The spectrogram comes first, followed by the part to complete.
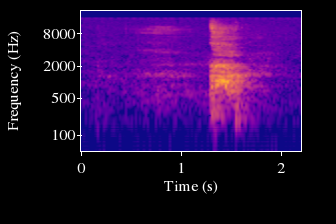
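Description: A woman coughs once, a single short cough a little over a second in.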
